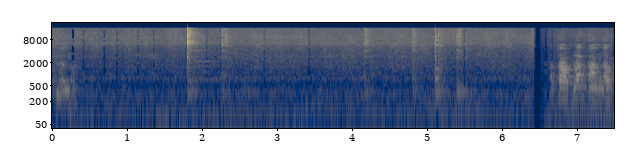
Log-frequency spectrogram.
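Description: A metal spatula scrapes and clinks against a wok.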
